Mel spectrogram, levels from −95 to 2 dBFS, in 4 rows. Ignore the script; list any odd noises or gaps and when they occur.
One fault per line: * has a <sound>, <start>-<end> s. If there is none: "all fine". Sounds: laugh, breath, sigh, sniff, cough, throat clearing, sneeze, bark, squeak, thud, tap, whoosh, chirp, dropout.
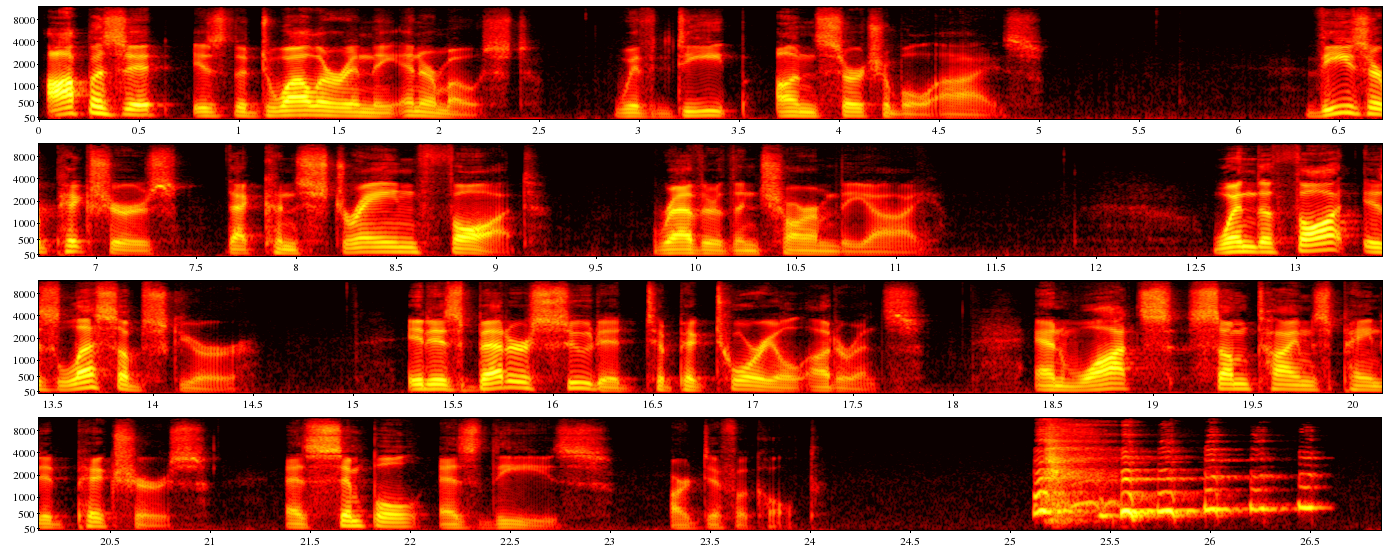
* has a laugh, 25.1-26.6 s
